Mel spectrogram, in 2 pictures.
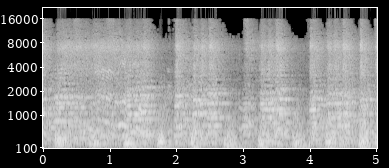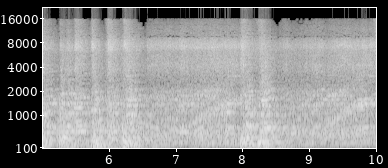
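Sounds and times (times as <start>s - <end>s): brass marching band: 0.0s - 10.0s.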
